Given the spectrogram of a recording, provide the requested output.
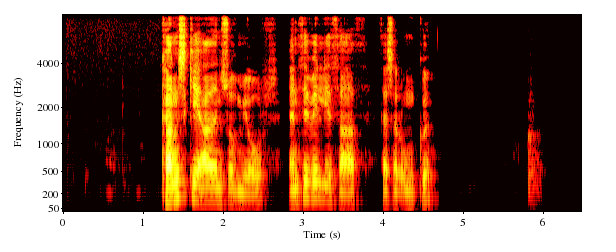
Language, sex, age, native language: Icelandic, male, 30-39, Icelandic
